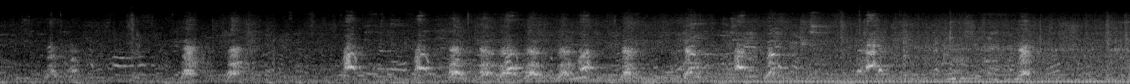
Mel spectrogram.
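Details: Dachshund with a rabbit, giving a run of sharp yelping barks, roughly a dozen in eleven seconds at uneven intervals, over a low steady hum with people talking in the background.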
